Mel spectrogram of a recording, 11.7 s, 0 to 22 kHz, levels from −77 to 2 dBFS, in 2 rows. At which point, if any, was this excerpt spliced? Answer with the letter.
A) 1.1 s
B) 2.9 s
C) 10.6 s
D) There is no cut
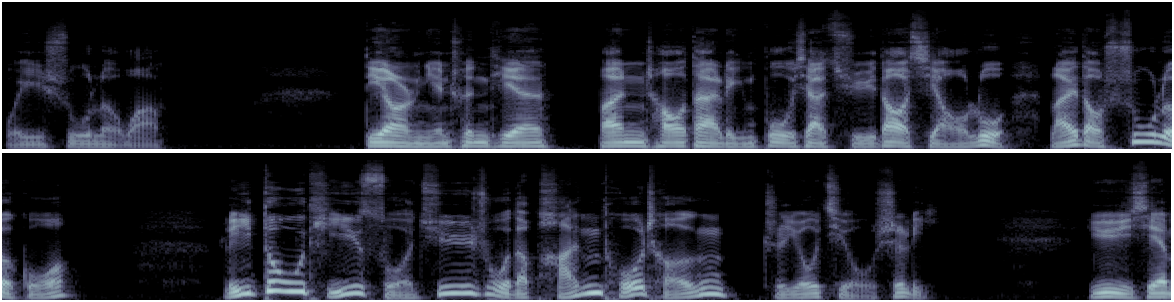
D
